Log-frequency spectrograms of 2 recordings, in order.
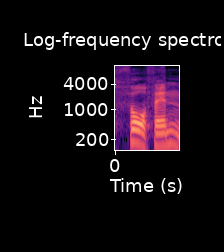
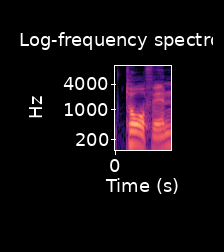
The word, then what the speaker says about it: Thorfinn: Thorfinn, and yes, it's pronounced Thorfinn, not Thorfinn, like I've been doing previously, takes a backseat and we see the plight of the best Welshman in anime.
